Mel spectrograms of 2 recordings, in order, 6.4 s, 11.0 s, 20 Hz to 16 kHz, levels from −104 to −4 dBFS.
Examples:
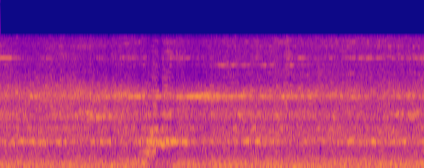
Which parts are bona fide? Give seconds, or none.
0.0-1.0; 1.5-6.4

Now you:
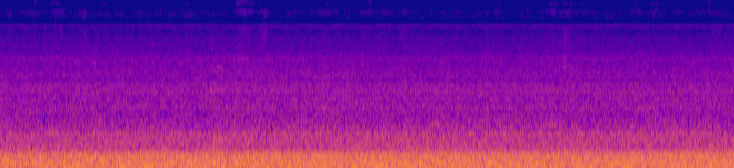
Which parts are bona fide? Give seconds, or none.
0.0-0.4; 1.2-3.2; 5.3-11.0

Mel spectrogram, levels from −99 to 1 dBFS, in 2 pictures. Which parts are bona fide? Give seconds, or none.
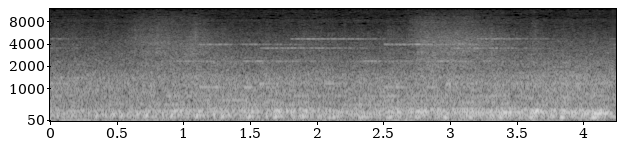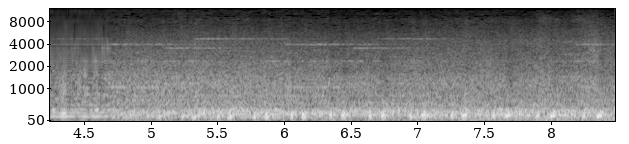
0.0-4.2; 4.7-8.5

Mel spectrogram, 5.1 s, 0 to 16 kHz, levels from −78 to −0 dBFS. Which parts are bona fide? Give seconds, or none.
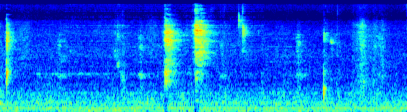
0.0-0.8; 3.3-5.1

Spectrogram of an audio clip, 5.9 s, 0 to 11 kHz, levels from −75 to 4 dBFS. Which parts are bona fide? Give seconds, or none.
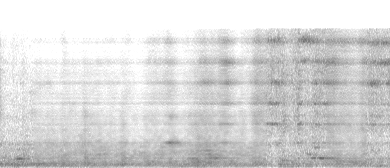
0.0-0.5; 4.0-4.9; 5.5-5.9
